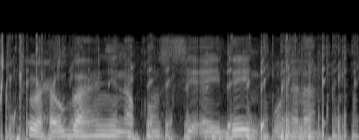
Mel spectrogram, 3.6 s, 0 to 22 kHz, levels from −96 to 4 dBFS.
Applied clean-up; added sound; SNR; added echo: none; Gurgling; 5 dB; none.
